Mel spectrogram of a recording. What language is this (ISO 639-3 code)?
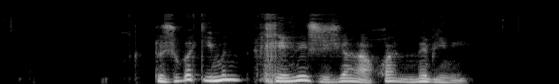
kur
